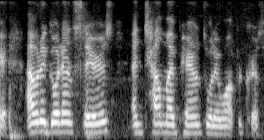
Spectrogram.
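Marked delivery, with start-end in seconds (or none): none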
